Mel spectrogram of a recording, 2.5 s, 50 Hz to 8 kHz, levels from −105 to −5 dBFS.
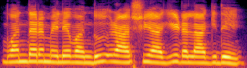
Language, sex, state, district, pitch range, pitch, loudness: Kannada, female, Karnataka, Bidar, 225-250 Hz, 235 Hz, -15 LUFS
